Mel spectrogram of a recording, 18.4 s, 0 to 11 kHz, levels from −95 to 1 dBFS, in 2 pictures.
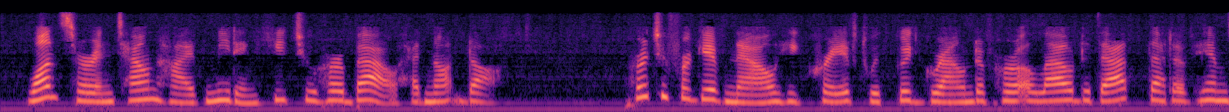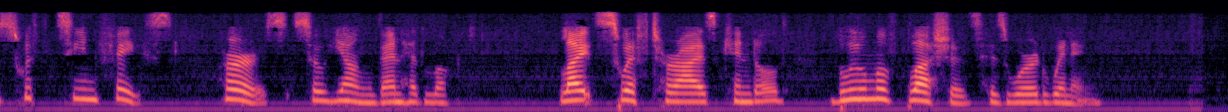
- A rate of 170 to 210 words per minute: No, average, 155 wpm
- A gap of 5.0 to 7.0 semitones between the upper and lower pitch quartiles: No, average, 3.4 semitones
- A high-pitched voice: Yes, high, 220 Hz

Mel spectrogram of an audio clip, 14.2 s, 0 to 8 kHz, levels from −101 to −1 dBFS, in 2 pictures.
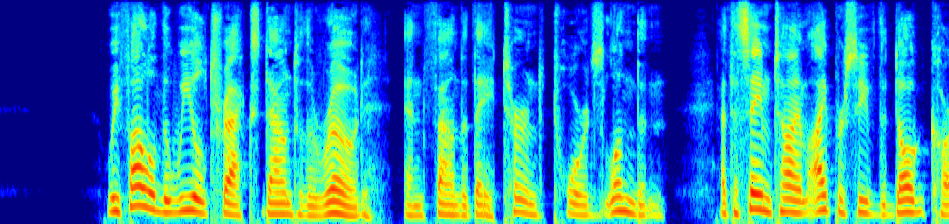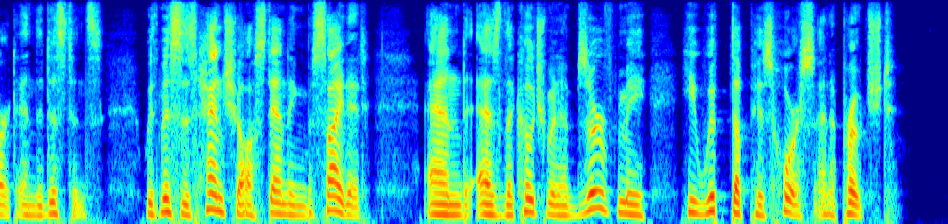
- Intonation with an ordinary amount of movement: Yes, average, 4.4 semitones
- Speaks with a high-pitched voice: No, medium, 145 Hz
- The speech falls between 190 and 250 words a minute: Yes, average, 195 wpm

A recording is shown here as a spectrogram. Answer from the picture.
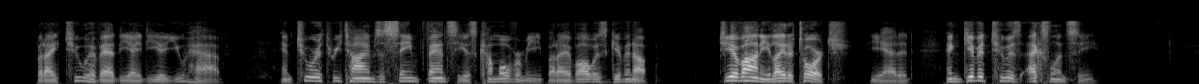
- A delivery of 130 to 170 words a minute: No, average, 200 wpm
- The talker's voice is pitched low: Yes, low, 120 Hz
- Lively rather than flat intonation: Yes, wide, 6.5 semitones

